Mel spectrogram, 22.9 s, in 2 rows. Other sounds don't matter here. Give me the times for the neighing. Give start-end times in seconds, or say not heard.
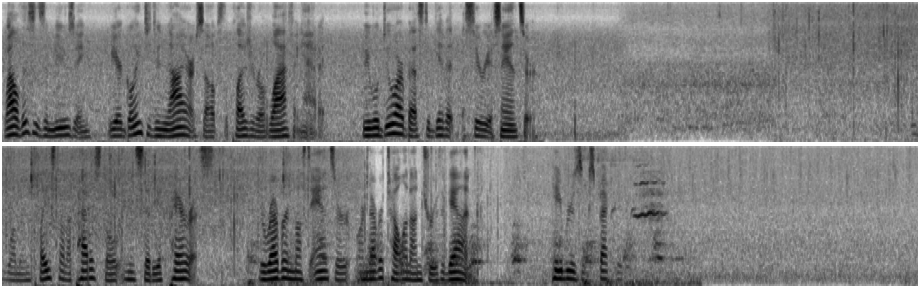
18.6-19.8.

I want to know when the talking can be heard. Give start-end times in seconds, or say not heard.
0.0-6.8, 11.3-17.4, 18.3-19.2.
